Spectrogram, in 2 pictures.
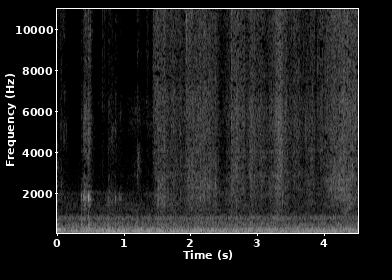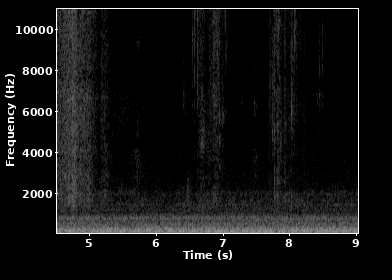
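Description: Soft, wet chewing of chili cheese fries, with the rustle of a paper napkin wiping the mouth around the middle, over a steady low hum.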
